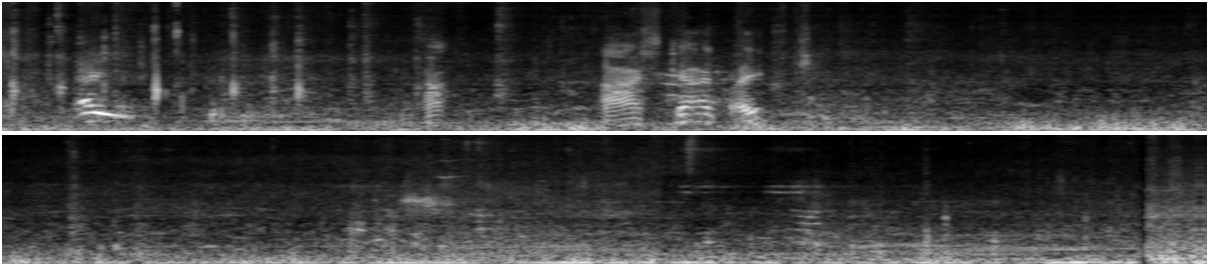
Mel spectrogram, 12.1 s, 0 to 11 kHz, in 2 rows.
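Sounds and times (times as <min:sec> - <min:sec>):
traffic rumble: 0:00.0 - 0:12.0
wind on microphone: 0:03.8 - 0:09.6.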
